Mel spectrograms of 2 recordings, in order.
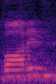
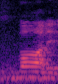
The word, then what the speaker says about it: Vaadin: Tonight I'm going to be speaking about Vaadin, surprise, surprise, and a bit of about Google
